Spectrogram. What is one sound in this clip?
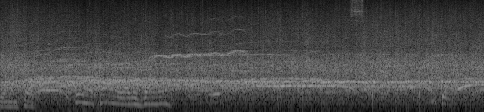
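A woman laughs with animation into a microphone.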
